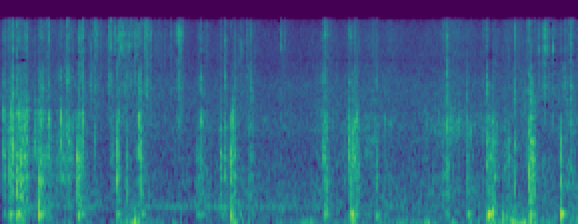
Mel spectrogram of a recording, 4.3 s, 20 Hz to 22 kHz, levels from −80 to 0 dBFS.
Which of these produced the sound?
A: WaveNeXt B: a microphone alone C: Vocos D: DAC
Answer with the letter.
B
